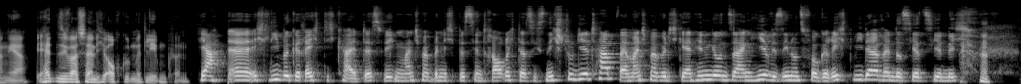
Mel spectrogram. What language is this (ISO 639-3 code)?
deu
